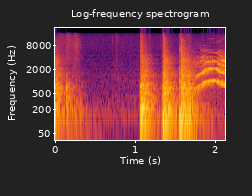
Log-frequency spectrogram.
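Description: A single loud thud at the start, then a quick run of three or four heavy thumps about a second in, followed near the end by a voice whose pitch rises.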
